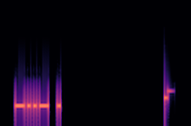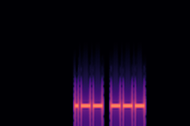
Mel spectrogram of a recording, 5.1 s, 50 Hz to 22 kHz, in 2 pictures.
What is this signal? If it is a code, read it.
Morse code, heard as a keyed tone, about 30 wpm, 700 Hz. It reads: XE WO
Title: Top Two Letter Combinations in Words 30wpm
